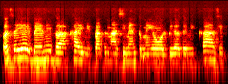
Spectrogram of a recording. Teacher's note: And the third vowel, which is the stressed vowel, is around 150. So the first vowel is longer than the stressed vowel, which is totally unexpected in Spanish. · we have unexpected prominence in word initial position, in the first vowel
